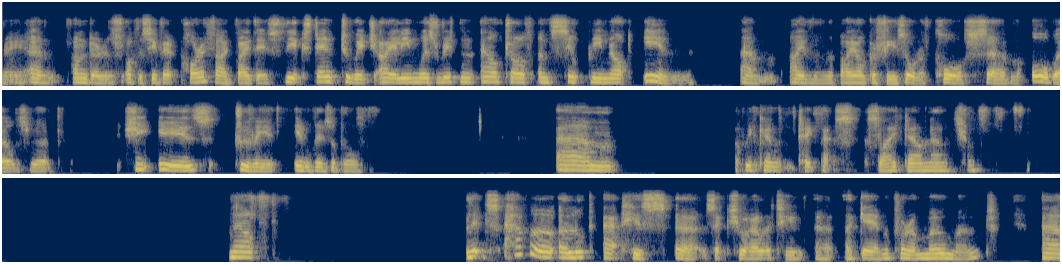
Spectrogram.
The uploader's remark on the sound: A live webinar on Sunday 14th Jan at 10am UK time.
